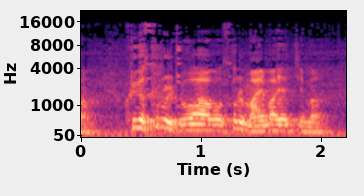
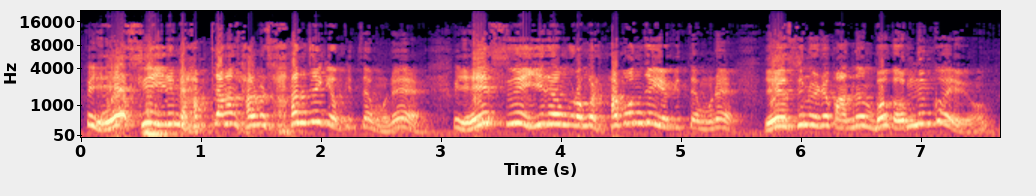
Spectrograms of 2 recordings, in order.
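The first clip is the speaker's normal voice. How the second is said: higher, louder impassioned sermon; full-force preaching; 5 semitones higher, 4 dB louder than usual. Acted. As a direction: drive the point home to the congregation. Preaching climax. (힘차게 외치는 설교)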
